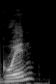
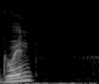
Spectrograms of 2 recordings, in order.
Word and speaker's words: gwyn: push then we've got gwyn should be fairly straightforward to most english speakers as it's pronounced um the same way as you might pronounce the name gwyn as in fred gwynne or gwyneth paltrow so that's just gwyn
